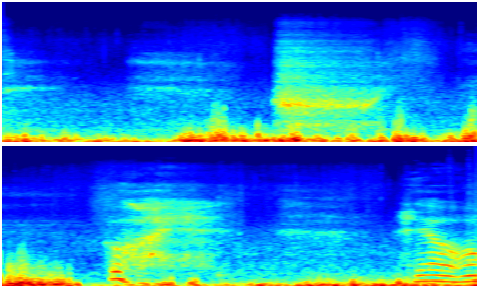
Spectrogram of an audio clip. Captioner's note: gasps for fresh air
